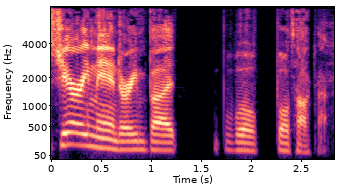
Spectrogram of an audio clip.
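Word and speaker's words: gerrymandering: him to the concept of Jerry or in this instance Gary mandering so it is Jerry mandering but we'll we'll talk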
